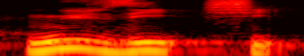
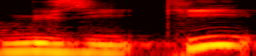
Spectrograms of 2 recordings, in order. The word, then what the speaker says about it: musici: Musici. And then that I we would pronounce like they do in Italian. So it's not musici, it will be musici.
